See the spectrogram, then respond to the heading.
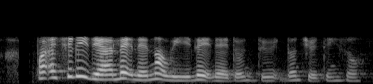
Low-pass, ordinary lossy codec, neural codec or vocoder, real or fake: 3.6 kHz; none; none; real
